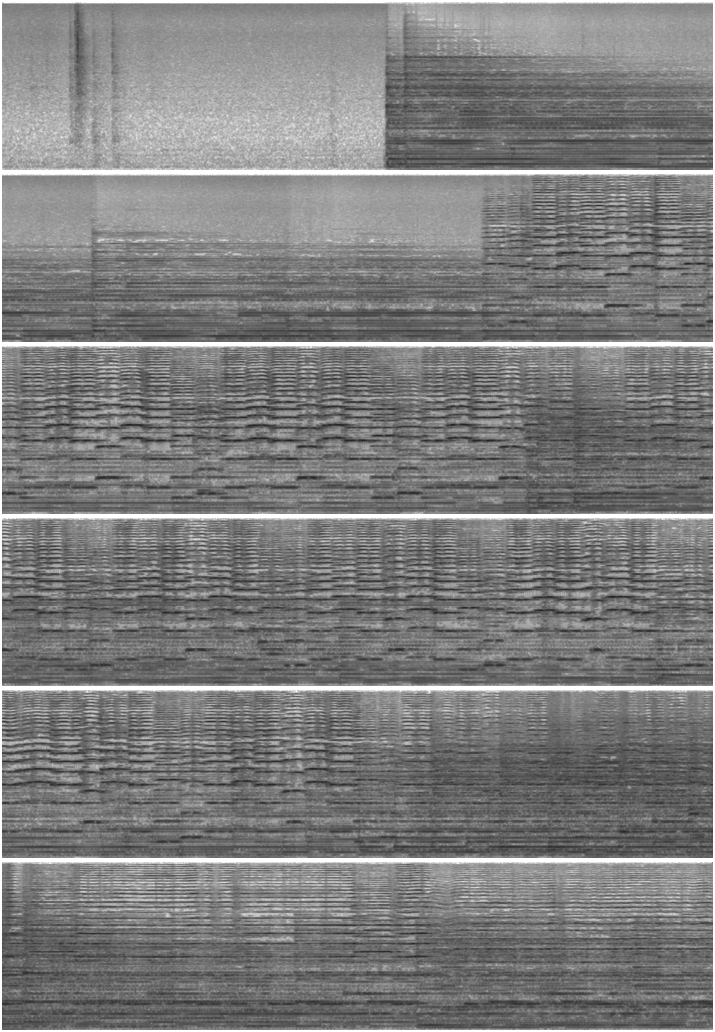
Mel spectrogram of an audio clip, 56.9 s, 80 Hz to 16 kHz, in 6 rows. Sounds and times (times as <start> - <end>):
Violin, fiddle: 15.2 - 56.8.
